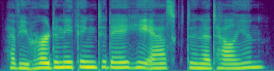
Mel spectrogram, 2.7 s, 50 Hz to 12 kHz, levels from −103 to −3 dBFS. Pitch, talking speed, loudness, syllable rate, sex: 220 Hz, 220 wpm, -16 LUFS, 6.0 syllables/s, female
